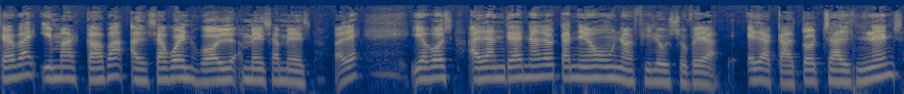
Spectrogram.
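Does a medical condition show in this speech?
Yes: Joubert syndrome; present from birth; age 29.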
